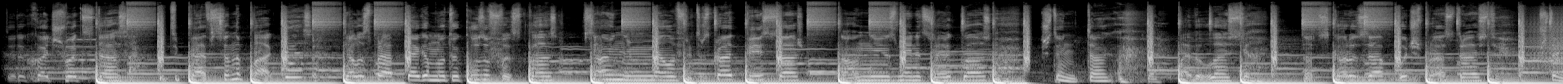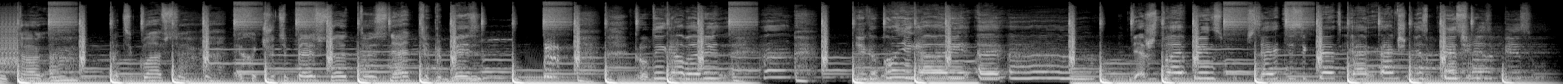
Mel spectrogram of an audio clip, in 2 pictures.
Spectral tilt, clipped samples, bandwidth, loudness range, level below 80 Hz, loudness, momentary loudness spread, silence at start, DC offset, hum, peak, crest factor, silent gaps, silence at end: -5 dB/octave; 0.5%; over 20 kHz; 2 LU; -8 dBFS; -10 LUFS; 7 LU; 0.1 s; under 0.1%; none; 0 dBFS; 8 dB; none; 0.05 s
